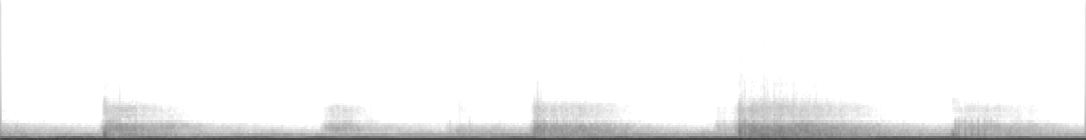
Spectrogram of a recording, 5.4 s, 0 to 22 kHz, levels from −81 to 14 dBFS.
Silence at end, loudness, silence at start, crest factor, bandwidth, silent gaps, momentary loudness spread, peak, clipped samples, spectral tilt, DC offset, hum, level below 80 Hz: 0 s; -15 LUFS; 0 s; 12 dB; 2.8 kHz; none; 4 LU; -2 dBFS; under 0.1%; -13 dB/octave; under 0.1%; none; -20 dBFS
